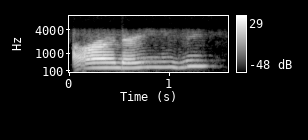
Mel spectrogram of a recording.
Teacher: عین کی آواز کو واضح کریں گے تاکہ وہ حمزہ کی آواز نہ لگے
